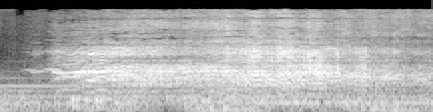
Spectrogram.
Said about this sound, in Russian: слышит во сне, храпит его бурушка, ржет, копытом землю роет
